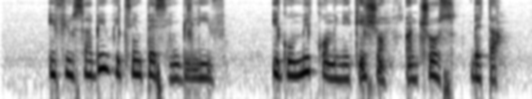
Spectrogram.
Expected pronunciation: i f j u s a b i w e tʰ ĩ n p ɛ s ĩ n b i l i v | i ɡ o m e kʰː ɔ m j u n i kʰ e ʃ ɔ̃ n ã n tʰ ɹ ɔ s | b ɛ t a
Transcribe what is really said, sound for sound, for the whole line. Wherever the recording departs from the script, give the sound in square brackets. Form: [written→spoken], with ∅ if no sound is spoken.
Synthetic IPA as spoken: i f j u s a b i w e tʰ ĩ n p ɛ s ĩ n b i l i v | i ɡ o m e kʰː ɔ m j u n i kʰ e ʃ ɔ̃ n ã n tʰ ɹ ɔ s | b ɛ t a

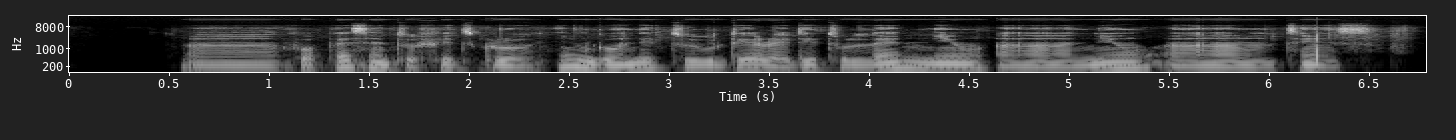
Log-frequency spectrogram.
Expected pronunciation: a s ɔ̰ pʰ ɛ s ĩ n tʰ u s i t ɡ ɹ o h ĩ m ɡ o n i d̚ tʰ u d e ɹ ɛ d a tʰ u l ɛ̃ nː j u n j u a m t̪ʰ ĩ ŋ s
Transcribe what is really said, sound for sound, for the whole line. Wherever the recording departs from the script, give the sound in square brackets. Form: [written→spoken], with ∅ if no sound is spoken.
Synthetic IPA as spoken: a [s→f] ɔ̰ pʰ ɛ s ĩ n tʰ u [s→f] i t ɡ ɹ o h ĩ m ɡ o n i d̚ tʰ u d e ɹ ɛ d [a→i] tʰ u l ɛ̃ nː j u n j u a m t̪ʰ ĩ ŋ s

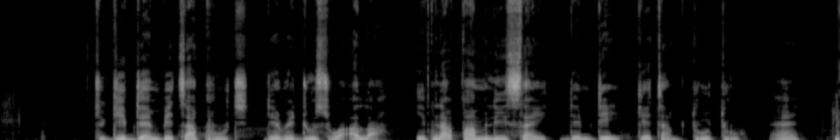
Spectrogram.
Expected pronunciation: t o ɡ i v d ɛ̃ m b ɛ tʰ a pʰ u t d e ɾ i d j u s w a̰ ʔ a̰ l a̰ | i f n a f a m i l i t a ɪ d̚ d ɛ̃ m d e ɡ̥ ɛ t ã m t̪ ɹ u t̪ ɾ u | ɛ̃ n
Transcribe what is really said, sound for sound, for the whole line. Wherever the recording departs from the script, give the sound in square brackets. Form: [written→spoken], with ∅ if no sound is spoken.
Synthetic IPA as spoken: t [o→u] ɡ i v d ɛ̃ m b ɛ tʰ a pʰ u t d e [ɾ→ɹ] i d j u s w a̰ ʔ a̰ l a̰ | i f n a f a m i l i [t→s] a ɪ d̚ d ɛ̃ m d e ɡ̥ ɛ t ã m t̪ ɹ u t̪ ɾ u | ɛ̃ n

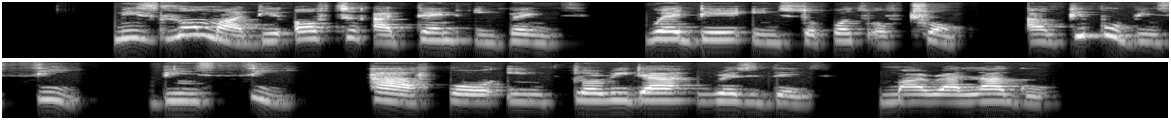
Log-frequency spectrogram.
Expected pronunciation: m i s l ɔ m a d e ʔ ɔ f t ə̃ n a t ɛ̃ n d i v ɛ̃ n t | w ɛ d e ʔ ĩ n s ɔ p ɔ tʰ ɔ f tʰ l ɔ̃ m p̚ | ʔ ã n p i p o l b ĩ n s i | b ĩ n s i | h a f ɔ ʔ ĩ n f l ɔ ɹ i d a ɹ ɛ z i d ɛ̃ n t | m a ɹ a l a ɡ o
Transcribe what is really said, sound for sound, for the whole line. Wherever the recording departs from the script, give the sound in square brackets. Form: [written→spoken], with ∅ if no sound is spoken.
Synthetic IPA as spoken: m i s l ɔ m a d e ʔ ɔ f t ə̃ n a t ɛ̃ n d i v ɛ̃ n t | w ɛ d e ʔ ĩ n s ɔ p ɔ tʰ ɔ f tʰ [l→ɹ] ɔ̃ m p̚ | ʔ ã n p i p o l b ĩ n s i | b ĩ n s i | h a f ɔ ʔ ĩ n f l ɔ ɹ i d a ɹ ɛ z i d ɛ̃ n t | m a ɹ a l a ɡ o

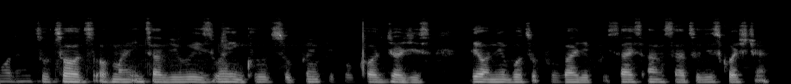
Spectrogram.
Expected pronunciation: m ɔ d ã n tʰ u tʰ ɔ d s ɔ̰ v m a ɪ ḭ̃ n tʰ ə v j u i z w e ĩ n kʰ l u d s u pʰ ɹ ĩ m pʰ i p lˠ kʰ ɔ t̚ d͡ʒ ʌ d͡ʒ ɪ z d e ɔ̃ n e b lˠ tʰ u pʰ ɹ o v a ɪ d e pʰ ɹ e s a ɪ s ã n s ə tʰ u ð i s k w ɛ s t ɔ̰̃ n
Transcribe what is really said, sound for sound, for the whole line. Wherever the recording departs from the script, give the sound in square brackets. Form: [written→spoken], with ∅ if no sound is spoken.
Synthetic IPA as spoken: m ɔ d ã n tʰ u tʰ ɔ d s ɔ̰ v m a ɪ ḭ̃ n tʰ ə v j u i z w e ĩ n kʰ l u d s u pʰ ɹ ĩ m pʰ i p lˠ kʰ ɔ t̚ d͡ʒ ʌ d͡ʒ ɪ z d e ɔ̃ n e b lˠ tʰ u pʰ ɹ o v a ɪ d e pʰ ɹ [e→i] s a ɪ s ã n s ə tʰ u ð i s k w ɛ s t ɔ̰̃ n

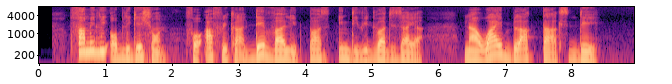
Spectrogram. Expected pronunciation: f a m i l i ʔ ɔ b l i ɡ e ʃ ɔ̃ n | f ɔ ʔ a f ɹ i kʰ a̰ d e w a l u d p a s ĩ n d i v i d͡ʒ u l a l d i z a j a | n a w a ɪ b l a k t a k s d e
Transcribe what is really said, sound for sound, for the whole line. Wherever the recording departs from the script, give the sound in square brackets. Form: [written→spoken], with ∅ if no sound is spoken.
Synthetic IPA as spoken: f a m i l i ʔ ɔ b l i ɡ e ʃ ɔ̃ n | f ɔ ʔ a f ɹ i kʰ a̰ d e [w→v] a l u d p a s ĩ n d i v i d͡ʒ u [l→∅] a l d i z a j a | n a w a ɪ b l a k t a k s d e

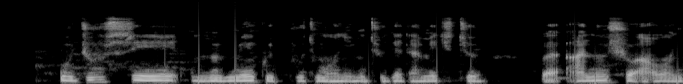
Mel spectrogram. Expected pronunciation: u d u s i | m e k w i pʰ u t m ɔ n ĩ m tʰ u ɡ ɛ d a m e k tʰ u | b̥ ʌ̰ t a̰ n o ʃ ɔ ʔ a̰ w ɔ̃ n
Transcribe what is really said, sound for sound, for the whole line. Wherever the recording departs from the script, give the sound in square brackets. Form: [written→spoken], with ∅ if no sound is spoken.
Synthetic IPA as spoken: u [d→d͡ʒ] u s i | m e k w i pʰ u t m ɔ n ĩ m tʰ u ɡ ɛ d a m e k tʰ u | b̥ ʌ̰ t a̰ n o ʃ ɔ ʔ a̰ w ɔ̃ n

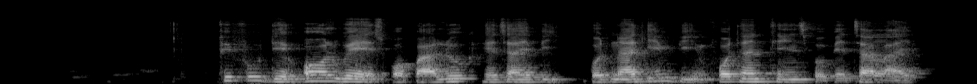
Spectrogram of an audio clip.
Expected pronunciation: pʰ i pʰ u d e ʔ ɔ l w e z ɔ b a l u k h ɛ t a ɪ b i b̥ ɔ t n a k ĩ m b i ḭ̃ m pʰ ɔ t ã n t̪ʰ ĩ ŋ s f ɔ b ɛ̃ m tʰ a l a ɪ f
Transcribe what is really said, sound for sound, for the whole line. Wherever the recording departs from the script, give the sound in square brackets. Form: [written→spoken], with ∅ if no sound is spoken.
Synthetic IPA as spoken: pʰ i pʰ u d e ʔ ɔ l w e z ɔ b a l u k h ɛ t a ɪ b i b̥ ɔ t n a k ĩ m b i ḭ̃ m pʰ ɔ t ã n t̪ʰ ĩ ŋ s f ɔ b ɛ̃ [m→n] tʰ a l a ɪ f

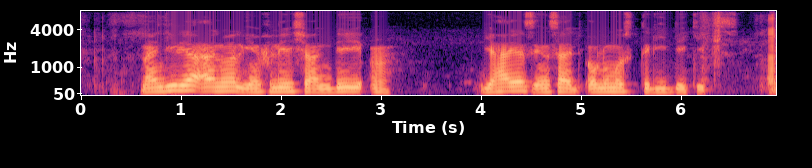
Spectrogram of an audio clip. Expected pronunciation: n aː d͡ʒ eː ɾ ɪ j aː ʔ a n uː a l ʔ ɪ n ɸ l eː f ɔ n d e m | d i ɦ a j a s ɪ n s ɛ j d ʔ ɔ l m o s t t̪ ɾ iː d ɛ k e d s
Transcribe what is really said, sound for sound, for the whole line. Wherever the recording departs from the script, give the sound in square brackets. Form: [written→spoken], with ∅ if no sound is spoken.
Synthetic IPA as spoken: n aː d͡ʒ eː ɾ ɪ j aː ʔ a n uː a l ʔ ɪ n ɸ l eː [f→ʃ] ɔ n d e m | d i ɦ a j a s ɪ n s [ɛ→a] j d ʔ ɔ l m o s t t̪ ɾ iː d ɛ k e d s

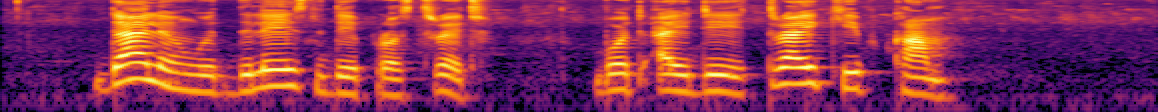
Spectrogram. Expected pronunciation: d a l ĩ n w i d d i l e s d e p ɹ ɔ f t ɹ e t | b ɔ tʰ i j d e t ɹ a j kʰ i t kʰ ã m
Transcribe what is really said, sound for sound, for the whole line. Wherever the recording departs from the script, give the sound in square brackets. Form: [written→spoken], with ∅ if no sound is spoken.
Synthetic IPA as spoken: d a l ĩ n w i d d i l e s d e p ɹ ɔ [f→s] t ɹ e t | b ɔ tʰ [i→a] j d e t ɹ a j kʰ i [t→p] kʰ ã m

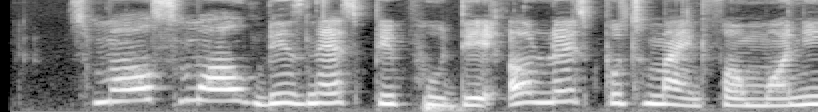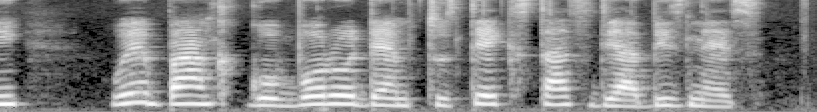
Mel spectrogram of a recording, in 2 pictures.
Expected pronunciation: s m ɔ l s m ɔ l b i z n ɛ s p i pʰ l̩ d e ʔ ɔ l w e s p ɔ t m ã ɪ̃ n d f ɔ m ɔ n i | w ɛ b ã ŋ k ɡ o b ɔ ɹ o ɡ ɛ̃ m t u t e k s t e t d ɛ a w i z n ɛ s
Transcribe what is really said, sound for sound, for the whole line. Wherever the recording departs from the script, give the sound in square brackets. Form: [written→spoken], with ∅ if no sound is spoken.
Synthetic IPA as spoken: s m ɔ l s m ɔ l b i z n ɛ s p i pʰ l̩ d e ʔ ɔ l w e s p [ɔ→u] t m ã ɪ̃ n d f ɔ m ɔ n i | w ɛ b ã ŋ k ɡ o b ɔ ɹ o [ɡ→d] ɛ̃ m t u t e k s t [e→a] t d ɛ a [w→b] i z n ɛ s

